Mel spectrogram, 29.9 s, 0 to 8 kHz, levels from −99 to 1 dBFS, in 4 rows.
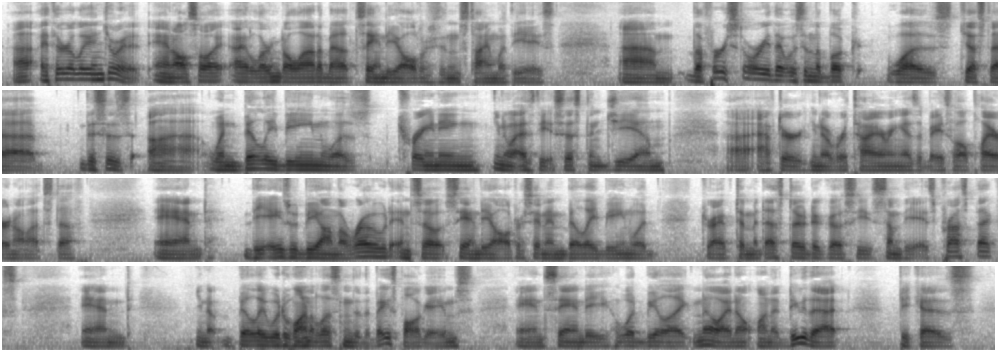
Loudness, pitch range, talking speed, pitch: -22 LUFS, 90-105 Hz, 225 wpm, 95 Hz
